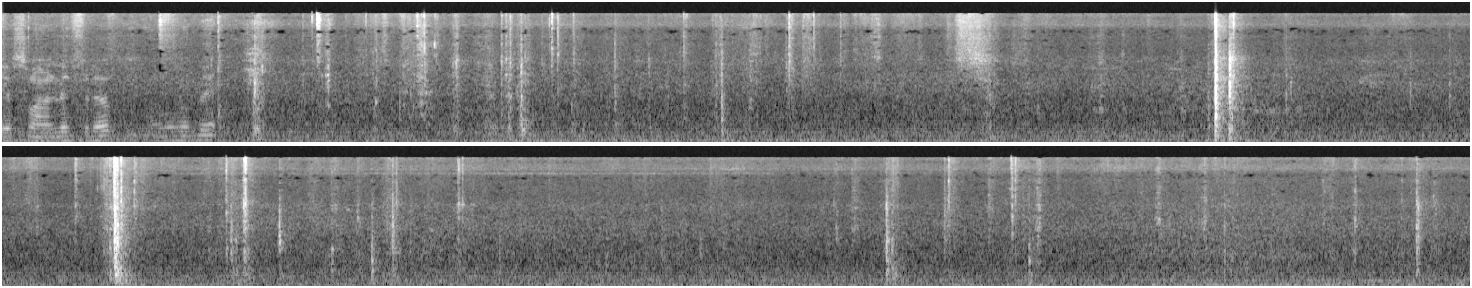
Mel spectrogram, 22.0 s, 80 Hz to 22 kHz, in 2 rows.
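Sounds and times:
low steady background noise: 0.0 - 22.0
tools and parts clicking and knocking: 1.5 - 6.4.

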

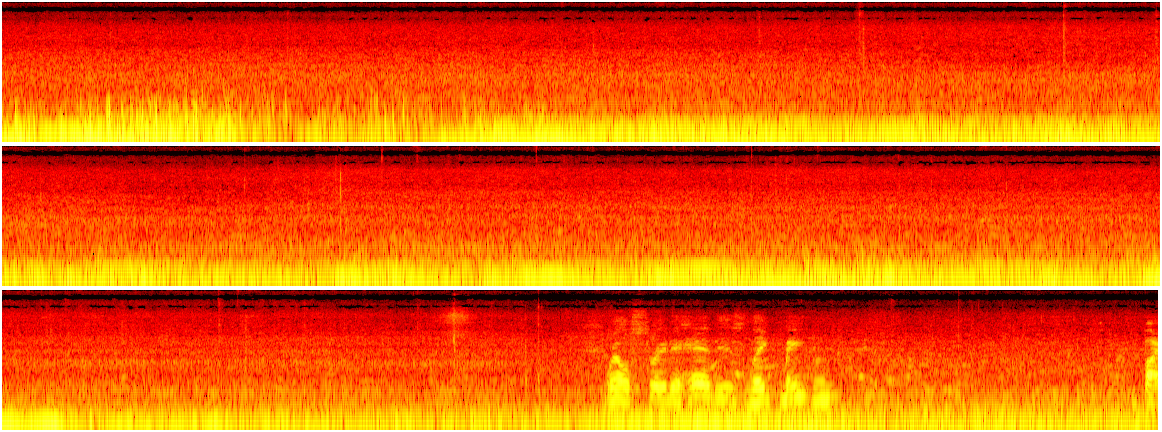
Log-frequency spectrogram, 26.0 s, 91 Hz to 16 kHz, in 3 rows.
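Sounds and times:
boat motor drone: 0.0 - 26.0.

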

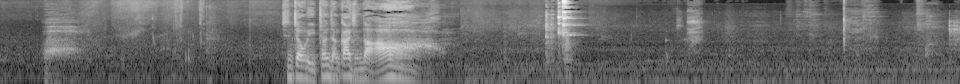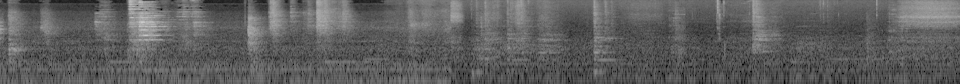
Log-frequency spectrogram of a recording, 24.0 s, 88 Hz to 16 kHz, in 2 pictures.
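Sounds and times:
low background hum: 0.0 - 24.0
metal spoon clinking on pot: 6.8 - 7.4.

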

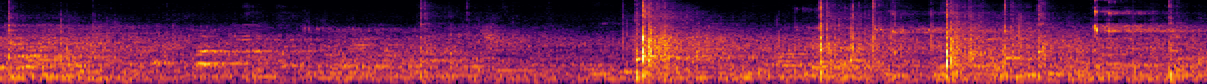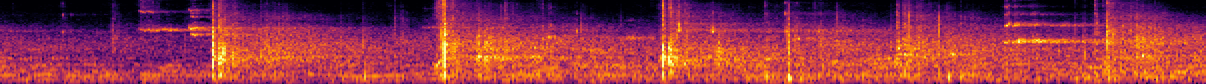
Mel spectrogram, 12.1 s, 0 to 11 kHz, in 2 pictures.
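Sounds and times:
shoe squeak on court floor: 4.0 - 7.3, 8.2 - 10.2, 11.0 - 11.6
badminton rackets striking shuttlecock: 7.1 - 8.7, 9.3 - 11.9.

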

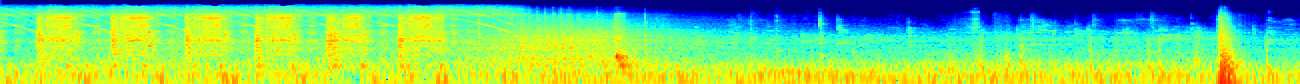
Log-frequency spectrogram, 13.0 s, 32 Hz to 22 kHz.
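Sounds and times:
engine cranking on starter: 0.0 - 6.7.

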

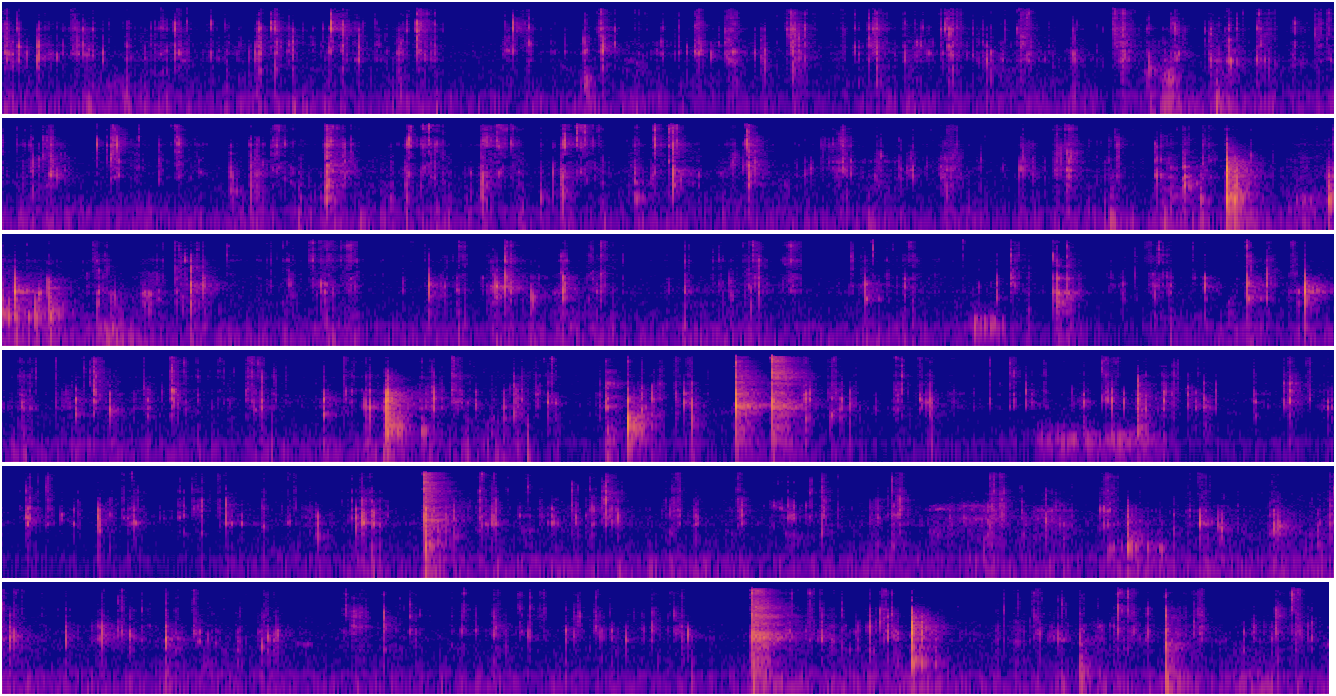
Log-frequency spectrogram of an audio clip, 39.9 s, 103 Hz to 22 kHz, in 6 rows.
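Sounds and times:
dog chewing crunchy treat: 0.0 - 39.9.

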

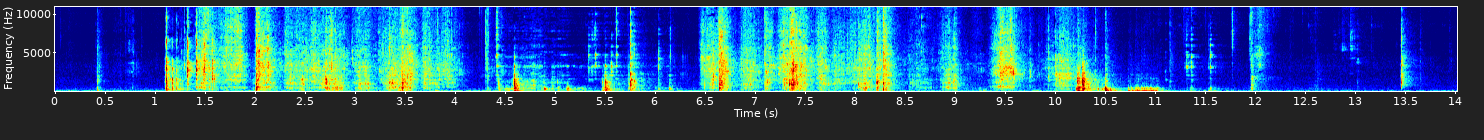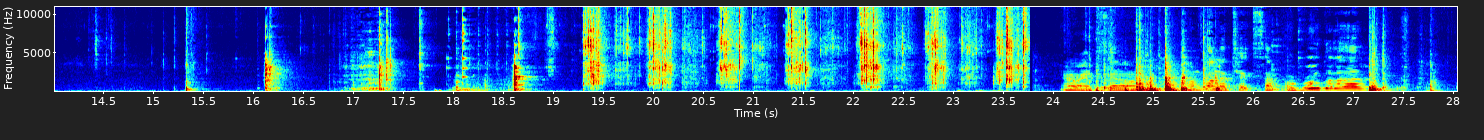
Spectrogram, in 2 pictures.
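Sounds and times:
salt grinder crunching: 1.4 - 4.4, 6.4 - 10.2, 19.3 - 23.8.

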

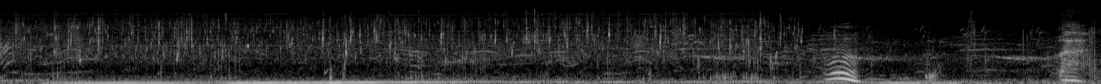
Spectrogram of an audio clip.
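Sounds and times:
drinking fountain water running: 0.0 - 8.2.

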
